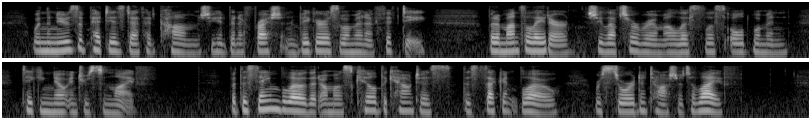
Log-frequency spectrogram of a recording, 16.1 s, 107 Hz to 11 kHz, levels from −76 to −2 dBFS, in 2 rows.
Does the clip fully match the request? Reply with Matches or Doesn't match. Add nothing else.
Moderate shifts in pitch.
Doesn't match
